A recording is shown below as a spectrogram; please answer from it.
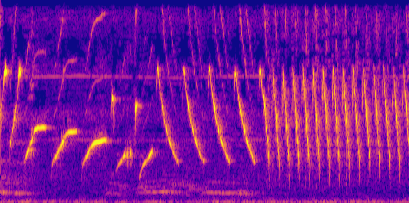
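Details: Singing Belgian canary, opening with varied whistled downslurred and upswept notes in loose sequence, then breaking into a rapid, even rolling trill of high repeated notes for the last second and a half.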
